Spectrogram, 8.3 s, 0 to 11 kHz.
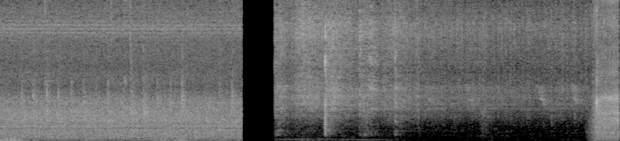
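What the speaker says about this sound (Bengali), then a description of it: "এবার সিদ্ধ করা পাস্তাটা আমি ঢেলে দিলাম, দিয়ে 3-4 মিনিটের মতো আর কি নাড়তে থাকবো, যাতে পাস্তার সঙ্গে মশলাটা মিক্সড হয়ে যায়।" Boiled pasta is stirred in a pan with a spice mixture, a close scraping and sizzling churn that runs loud before a short cut, then continues fainter with a few distinct scrapes and clinks.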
